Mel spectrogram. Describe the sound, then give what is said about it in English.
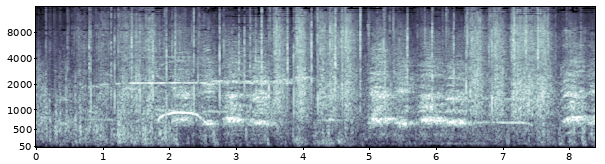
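A large crowd of sailors cheers and shouts loudly and continuously as Captain Crozier leaves their ship, with scattered clapping and whistles rising above the dense roar of many voices. “So, Secretary Esper, can you explain to those sailors cheering Captain Crozier, why exactly he was relieved of his command?”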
